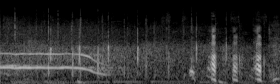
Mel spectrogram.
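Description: An audience applauds with dense, steady clapping. A brief gliding electronic tone falls away at the start, and scattered cheers and voices rise over the clapping toward the end.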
